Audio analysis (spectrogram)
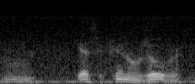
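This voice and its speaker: A drawling loyal deputy, gravelly, lowish, old-time radio western. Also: male voice, steady tone, fairly quick, warm tone, a little hiss or hum, poor audio. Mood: easygoing. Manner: folksy drawl, deferential. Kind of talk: 1950s radio drama acting.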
